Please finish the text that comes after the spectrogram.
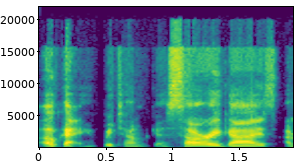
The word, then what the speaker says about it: Wetumpka: It's pronounced Let's see. It's Wetumpka. Okay, Wetumpka.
